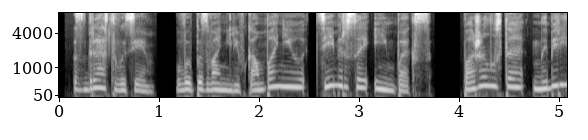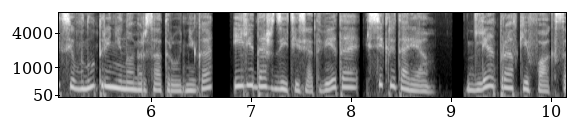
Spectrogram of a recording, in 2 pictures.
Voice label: IVR; Temersoimpex; ivrplus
